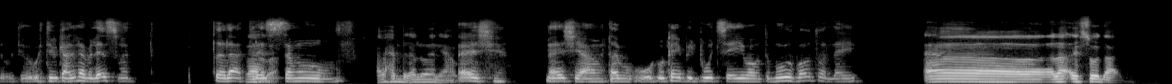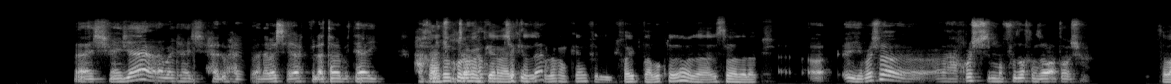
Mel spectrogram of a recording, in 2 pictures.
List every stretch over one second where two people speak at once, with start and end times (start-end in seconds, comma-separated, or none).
15.9-17.3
